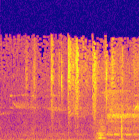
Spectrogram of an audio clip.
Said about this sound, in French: Mais il y a un chien qui me regarde. Pas méchamment.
